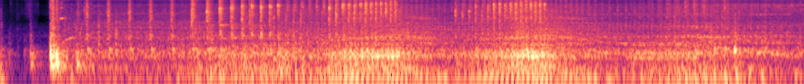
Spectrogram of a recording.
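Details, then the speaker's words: Golf cart engine, cold start (exhaust cold), oil change due; brief crank, catches, even steady single-cylinder putter, no misses or knocks. Normal cold start. "and just to prove that it was cold my hand is on the exhaust yes it was just running but still my hands on the exhaust"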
